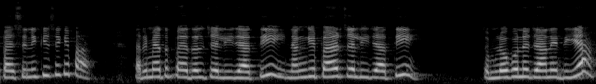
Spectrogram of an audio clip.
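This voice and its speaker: Woman doing a bratty young bahu, sharp tongue, bundelkhandi accent, super high voice, cartoon. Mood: defiant. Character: young daughter-in-law, sulky and sharp-tongued. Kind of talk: cartoon voice acting.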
